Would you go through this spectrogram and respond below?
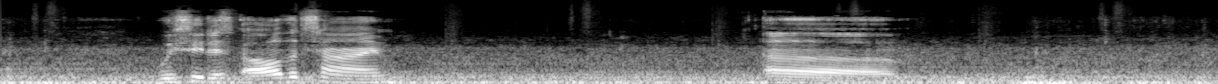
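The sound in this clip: Car interior noise while driving: a steady low rumble runs throughout, with a voice speaking over it in two stretches.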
